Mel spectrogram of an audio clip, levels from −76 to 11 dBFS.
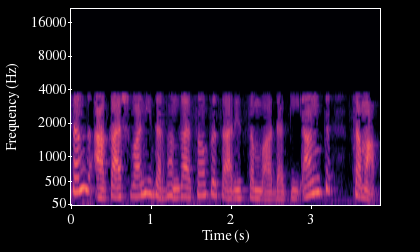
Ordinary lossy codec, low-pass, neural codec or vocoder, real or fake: none; 3.6 kHz; none; real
